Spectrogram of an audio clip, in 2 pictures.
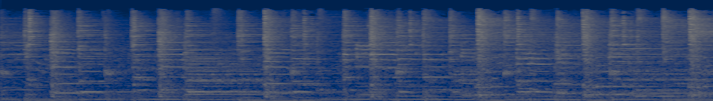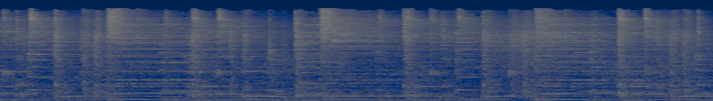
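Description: Live band playing an instrumental blues passage: electric guitars and bass over a drum kit and a djembe, without vocals.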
